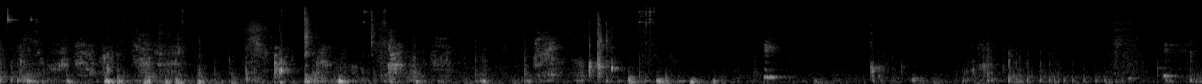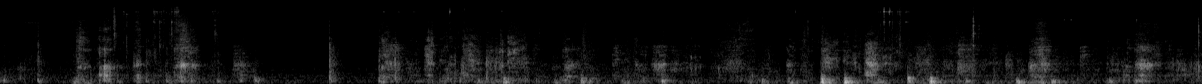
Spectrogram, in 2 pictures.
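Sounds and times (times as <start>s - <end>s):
dog panting and sniffing: 0.0s - 6.8s, 15.8s - 24.0s.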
